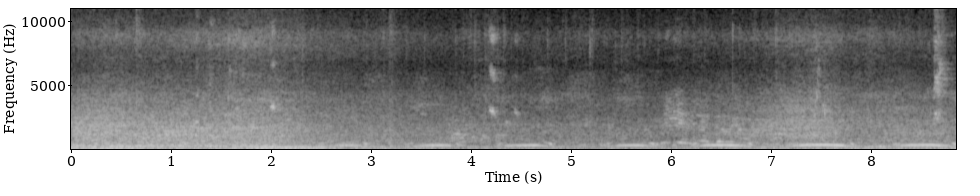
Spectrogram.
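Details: Green pigeon uttering repeated low, bowed hoots, about one per second, growing clearer toward the end, over broad hissing noise and brief high ticks.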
